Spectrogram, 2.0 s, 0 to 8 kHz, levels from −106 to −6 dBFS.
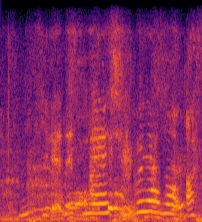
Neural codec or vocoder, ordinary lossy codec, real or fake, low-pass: codec, 16 kHz, 8 kbps, FreqCodec, larger model; Opus, 16 kbps; fake; 7.2 kHz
